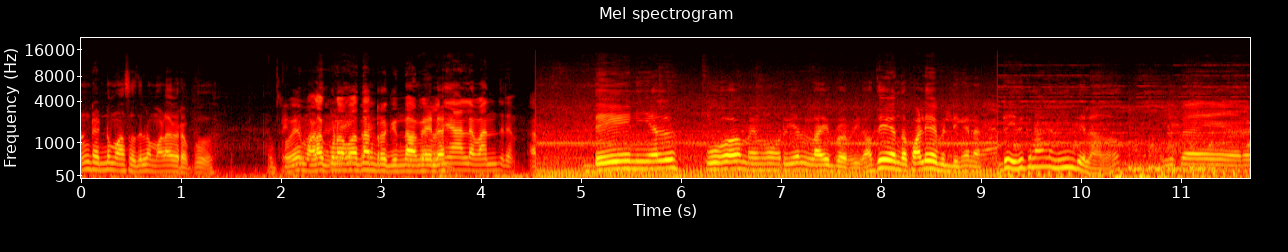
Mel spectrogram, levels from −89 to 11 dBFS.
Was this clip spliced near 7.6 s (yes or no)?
no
